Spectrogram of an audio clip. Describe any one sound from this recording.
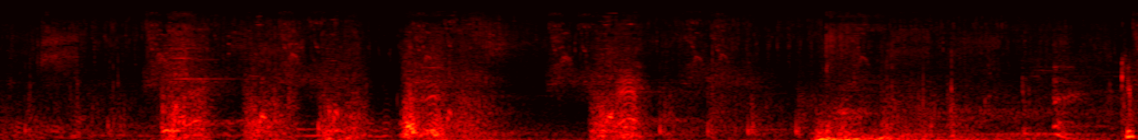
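A blade swishes through the air in quick swings.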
